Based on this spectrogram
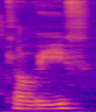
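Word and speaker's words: Kalif: And not one person can say, hey, Mike, you know, on a commercial break, hey, Mike, it's actually pronounced Khalif.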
